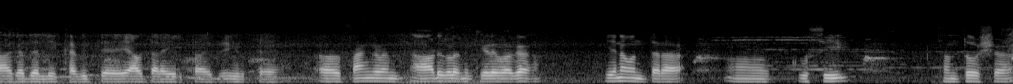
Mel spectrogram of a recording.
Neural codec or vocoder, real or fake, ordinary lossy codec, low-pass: none; real; none; 7.2 kHz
